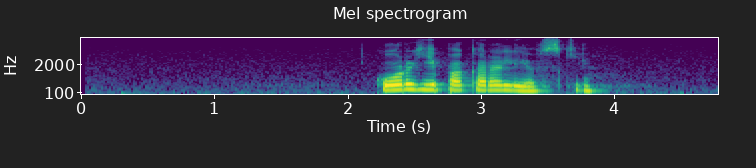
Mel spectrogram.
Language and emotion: Russian, neutral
